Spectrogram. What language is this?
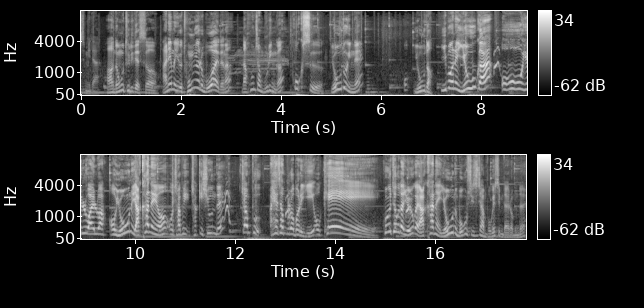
Korean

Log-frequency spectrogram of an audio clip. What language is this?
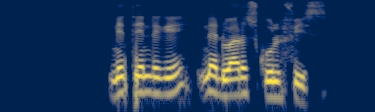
Luo (Kenya and Tanzania)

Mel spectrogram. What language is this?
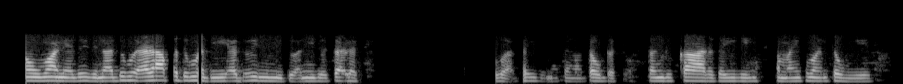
Manipuri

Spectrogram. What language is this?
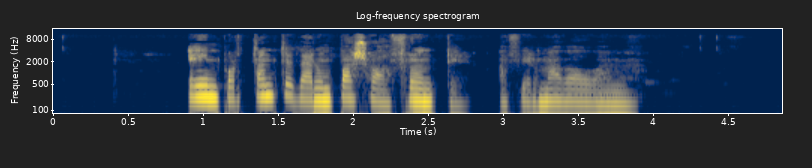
Galician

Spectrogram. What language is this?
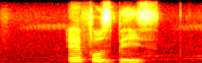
Southern Sotho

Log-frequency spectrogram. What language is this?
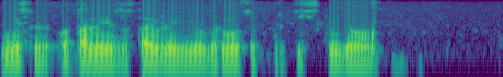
Russian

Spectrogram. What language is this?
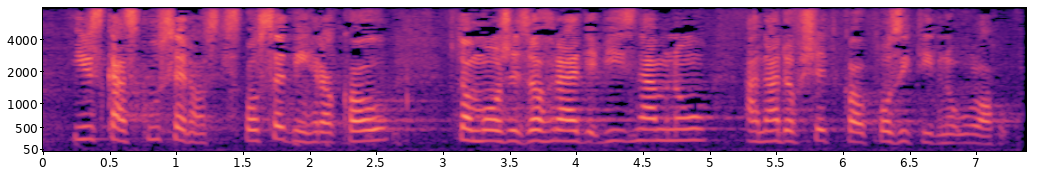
Slovak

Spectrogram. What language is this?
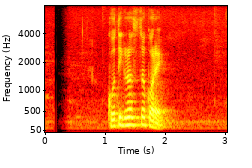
Bangla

